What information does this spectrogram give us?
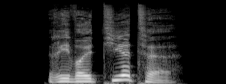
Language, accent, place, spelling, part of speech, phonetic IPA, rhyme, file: German, Germany, Berlin, revoltierte, verb, [ʁəvɔlˈtiːɐ̯tə], -iːɐ̯tə, De-revoltierte.ogg
- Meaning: inflection of revoltieren: 1. first/third-person singular preterite 2. first/third-person singular subjunctive II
